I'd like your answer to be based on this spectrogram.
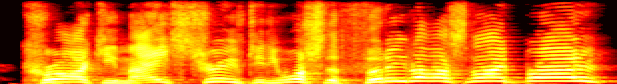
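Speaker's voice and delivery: loud, high-pitched Aussie caricature, rising to the end; mock Australian accent. Streamer teasing Aussies about footy, hammed-up Australian accent. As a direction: ham up an Australian asking his mate.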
